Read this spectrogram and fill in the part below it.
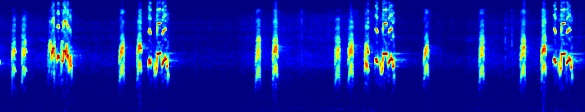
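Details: Sooty-headed bulbul female voice used to draw in males: clusters of two to four sharp chirps separated by quiet gaps of about a second, with occasional fuller warbled notes. Background silent.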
